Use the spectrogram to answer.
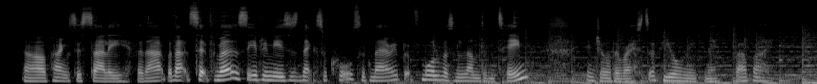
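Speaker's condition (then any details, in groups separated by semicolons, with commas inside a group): No condition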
